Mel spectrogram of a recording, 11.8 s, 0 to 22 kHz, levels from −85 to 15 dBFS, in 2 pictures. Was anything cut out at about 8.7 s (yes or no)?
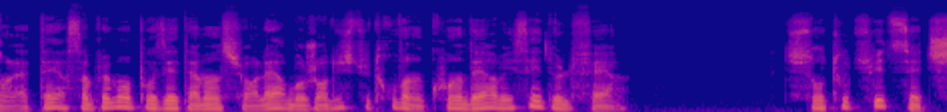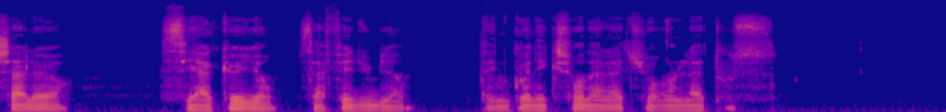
no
